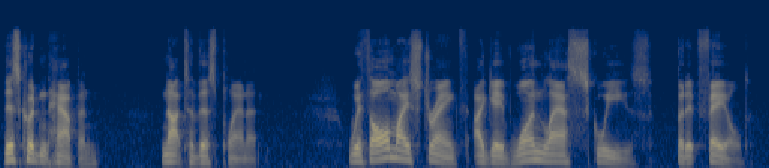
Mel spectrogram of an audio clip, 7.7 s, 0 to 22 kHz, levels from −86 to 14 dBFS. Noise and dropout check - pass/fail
pass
